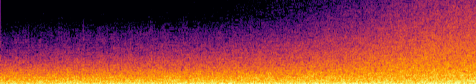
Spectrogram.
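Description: Deep, steady rumble of a cinematic sound effect, with a hiss building in the high end near the end.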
